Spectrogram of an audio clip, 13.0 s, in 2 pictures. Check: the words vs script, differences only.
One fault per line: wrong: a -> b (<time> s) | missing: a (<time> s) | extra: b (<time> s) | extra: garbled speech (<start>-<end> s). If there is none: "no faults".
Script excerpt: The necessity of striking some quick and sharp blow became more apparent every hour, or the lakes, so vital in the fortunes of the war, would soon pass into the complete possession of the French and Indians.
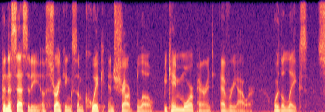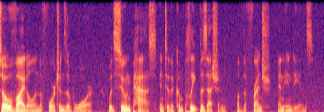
missing: the (8.0 s)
